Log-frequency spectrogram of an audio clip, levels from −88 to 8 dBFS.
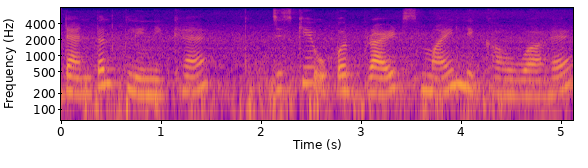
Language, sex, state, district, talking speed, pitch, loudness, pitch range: Hindi, female, Punjab, Pathankot, 115 wpm, 210 Hz, -20 LUFS, 190-240 Hz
